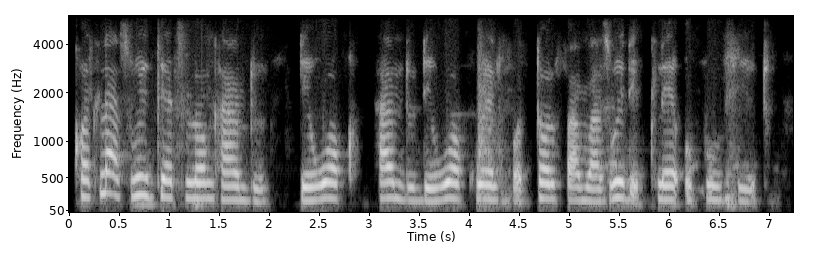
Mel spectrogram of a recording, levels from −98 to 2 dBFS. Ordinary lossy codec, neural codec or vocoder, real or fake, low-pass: Opus, 16 kbps; none; real; 5.4 kHz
